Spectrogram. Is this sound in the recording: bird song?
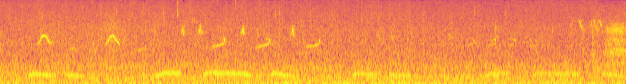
yes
